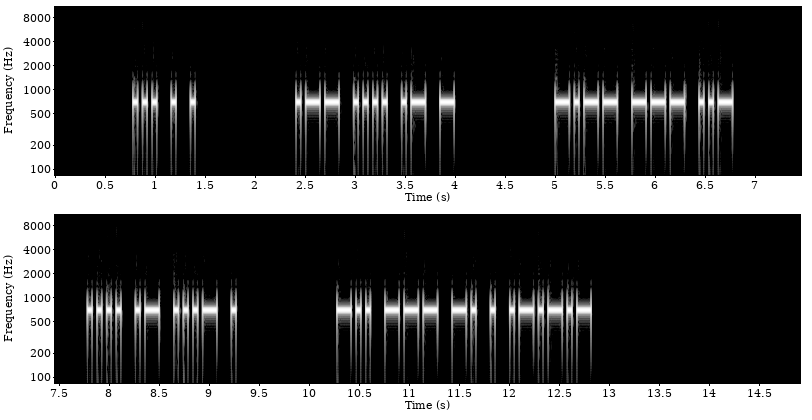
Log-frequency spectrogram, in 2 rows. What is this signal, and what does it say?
Morse code, heard as a keyed tone, about 25 wpm, 700 Hz. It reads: SEE WHAT YOU HAVE DONE.
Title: 3x Word-Spacing - Sentences from Top 500 Words - 25wpm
